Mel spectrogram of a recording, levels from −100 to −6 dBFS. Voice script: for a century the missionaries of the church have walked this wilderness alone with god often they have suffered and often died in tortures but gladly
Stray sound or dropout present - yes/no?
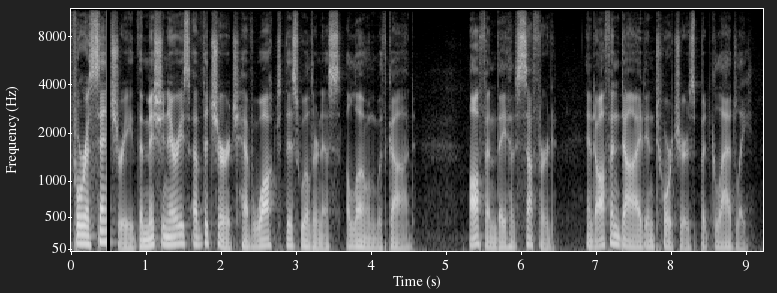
yes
